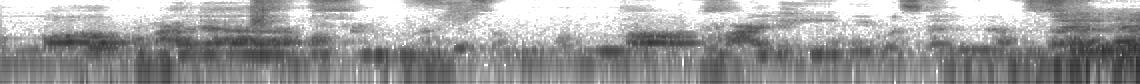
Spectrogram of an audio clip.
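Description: A young man chants a melodic recitation through a microphone.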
